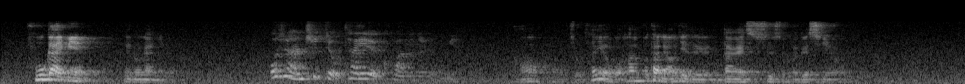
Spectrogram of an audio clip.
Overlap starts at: none

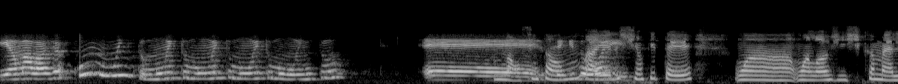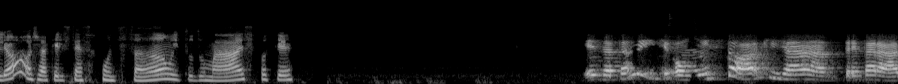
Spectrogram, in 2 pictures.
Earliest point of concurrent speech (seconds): 5 s

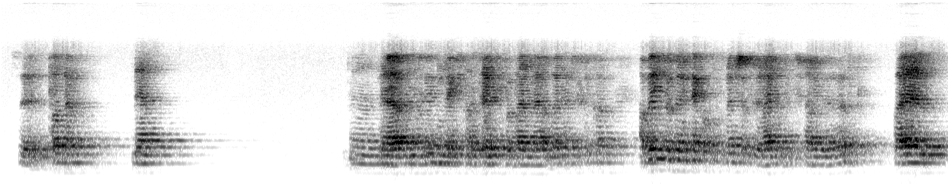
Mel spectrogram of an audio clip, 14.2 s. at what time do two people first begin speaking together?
6 s

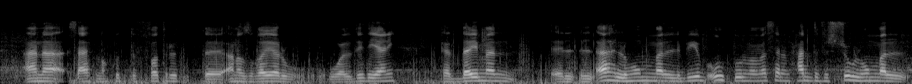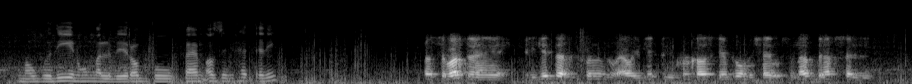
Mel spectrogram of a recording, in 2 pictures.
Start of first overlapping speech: none

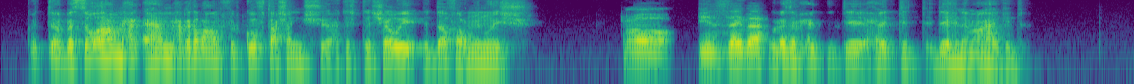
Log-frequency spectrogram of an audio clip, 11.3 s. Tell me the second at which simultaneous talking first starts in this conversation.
none

